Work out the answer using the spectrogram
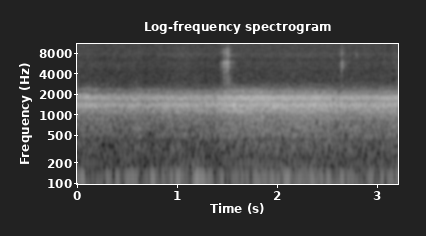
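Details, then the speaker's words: Home-built 80 m LSB/USB/CW receiver (1996–97), fed 3.7 MHz from a signal generator in CW mode with input turned well up: only steady hiss, no tone; no sensitivity, suspected dead oscillator, mixer, VCO or front end. "so there's no sensitivity at all or there is a an oscillator that is not working or a mixer or something that is not working"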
